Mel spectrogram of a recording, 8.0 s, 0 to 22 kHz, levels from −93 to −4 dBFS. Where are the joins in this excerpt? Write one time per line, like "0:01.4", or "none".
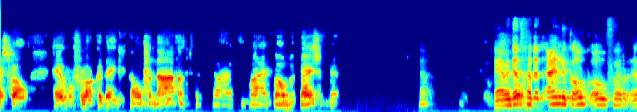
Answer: none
